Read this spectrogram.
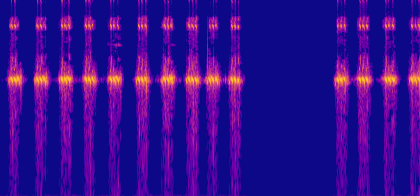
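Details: Chirping of a cricket used to repel rats: a run of ten sharp, high pulses, then a one-second silence, then four more at the same quick pace; nothing else audible.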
